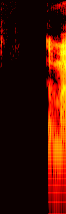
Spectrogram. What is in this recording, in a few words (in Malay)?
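"kemang", Malay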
